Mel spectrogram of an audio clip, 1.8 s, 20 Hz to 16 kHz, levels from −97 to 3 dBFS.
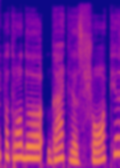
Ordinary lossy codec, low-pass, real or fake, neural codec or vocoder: AAC, 64 kbps; 14.4 kHz; fake; codec, 44.1 kHz, 3.4 kbps, Pupu-Codec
